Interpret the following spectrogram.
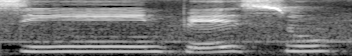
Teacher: सीन को एक अलिफ यानी 3 हरकत के बराबर खींच के पढ़ेंगे। सीन में सीटी को ज़ाहिर करके पढ़ेंगे। सीन के ऊपर पेश को टोकी गुलाई के साथ अदा करके पढ़ेंगे।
